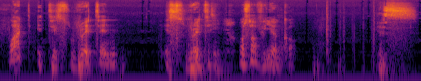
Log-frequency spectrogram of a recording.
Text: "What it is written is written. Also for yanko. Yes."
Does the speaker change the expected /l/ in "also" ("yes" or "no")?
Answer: yes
